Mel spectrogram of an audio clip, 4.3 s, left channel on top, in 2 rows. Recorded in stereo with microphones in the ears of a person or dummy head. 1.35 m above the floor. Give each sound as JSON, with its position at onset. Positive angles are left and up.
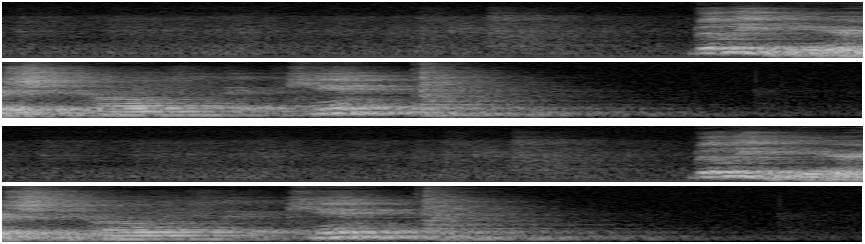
{"t": 1.7, "sound": "a man speaking", "side_deg": -5, "distance_m": 1.0}
{"t": 3.2, "sound": "a microwave", "side_deg": 60, "distance_m": 0.9}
